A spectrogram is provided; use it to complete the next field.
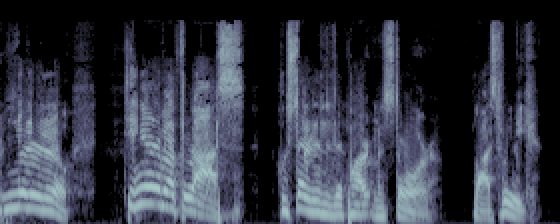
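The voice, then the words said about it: Exaggerated put-on Irish accent. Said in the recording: “the rotten Irish accent, which I absolutely love throwing out there”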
